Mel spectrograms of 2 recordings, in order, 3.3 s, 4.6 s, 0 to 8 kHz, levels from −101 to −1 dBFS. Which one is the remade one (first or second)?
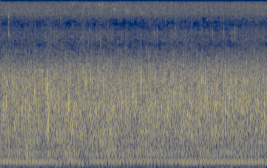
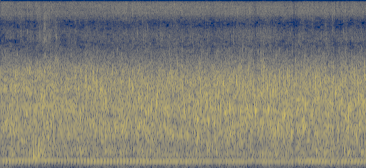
first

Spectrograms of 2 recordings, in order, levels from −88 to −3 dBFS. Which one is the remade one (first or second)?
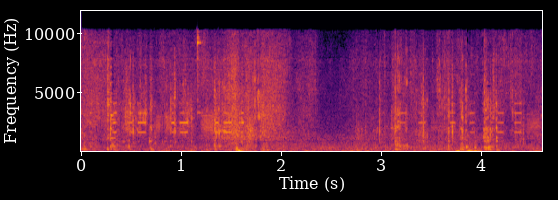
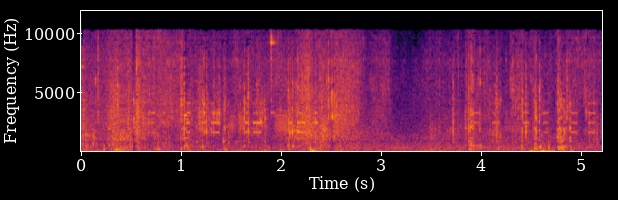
second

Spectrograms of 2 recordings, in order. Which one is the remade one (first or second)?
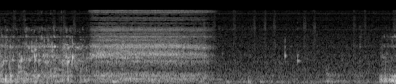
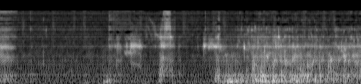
second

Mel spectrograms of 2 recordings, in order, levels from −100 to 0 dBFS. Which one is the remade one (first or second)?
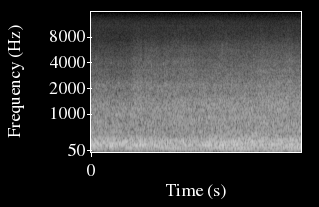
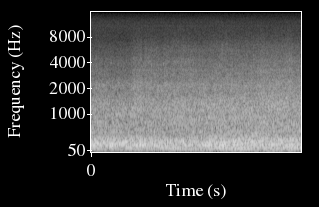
second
